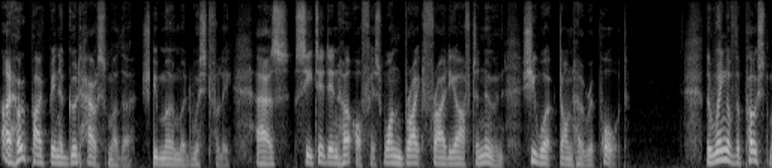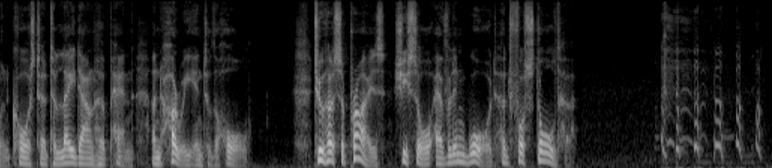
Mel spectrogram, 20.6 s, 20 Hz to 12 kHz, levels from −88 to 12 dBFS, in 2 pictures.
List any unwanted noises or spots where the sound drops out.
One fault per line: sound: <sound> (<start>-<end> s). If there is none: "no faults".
sound: dropout (2.0-2.1 s)
sound: laugh (19.0-20.5 s)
